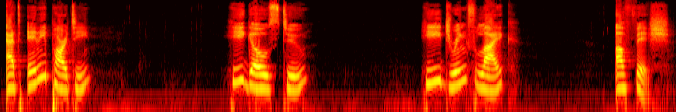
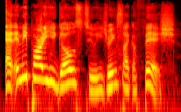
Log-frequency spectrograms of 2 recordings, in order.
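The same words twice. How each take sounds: First: The sentence is said slowly and carefully. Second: The sentence is said at natural speed. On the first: "this time repeat after me" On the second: "this time we will go at a more natural pace"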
